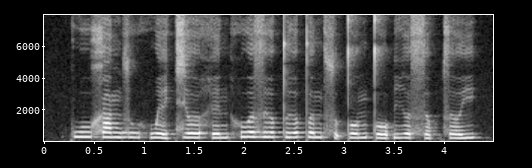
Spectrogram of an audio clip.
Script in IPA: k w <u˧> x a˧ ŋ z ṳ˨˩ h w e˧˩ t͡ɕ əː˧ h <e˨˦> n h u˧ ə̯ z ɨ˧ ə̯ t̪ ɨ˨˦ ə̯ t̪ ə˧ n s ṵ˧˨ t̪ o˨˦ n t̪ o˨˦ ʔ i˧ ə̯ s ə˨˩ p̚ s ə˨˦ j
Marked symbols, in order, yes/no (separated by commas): yes, yes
